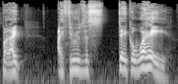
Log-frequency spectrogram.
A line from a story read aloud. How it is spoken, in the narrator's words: he gasped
